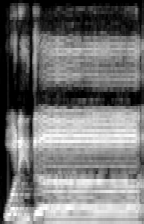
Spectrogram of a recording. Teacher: Wa nidaa panjang juga dua harakat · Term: mad iwad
